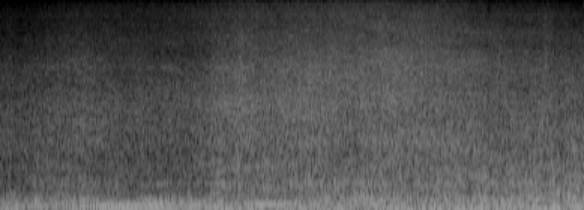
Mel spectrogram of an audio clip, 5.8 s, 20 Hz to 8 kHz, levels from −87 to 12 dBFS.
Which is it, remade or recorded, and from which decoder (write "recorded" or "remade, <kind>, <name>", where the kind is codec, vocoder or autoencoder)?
remade, codec, SNAC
